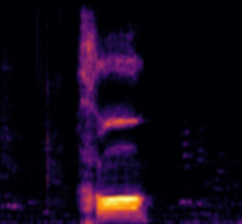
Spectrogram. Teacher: خا کا مخرج آخر حلق سے خا ادا ہوتا ہے۔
